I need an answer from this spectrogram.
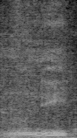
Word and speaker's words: nani: You don't say nanny, you say nani.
